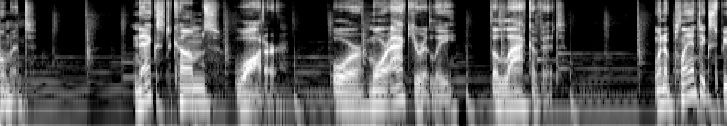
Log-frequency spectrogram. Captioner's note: water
